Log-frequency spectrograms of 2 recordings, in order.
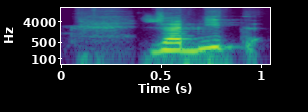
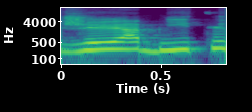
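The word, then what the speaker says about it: j'habite: aqui ó jaita gente presta atenção nessa pronúncia jbit jbit não é je abit não hein Jab é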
